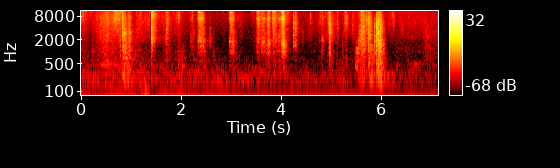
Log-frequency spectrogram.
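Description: Paper handling at a desk calendar: scattered soft scratches and rustles, with a louder burst of rustling about six seconds in, over a steady low hum.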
